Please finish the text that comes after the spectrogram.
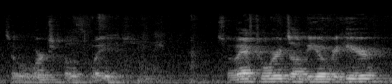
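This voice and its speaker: A man's voice: medium pitch, moderate pace, darkish tone. Man giving a talk in a roomy space. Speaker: presenter, radio station founder. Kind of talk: informal public presentation. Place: indoor museum event room. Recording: roomy, distant mic, clear background noise.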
